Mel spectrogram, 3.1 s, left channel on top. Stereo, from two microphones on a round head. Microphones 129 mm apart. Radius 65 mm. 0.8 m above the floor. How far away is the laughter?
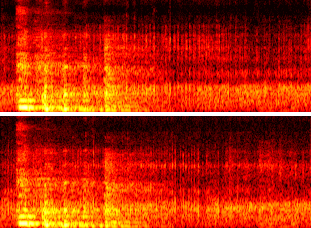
About 0.5 m.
